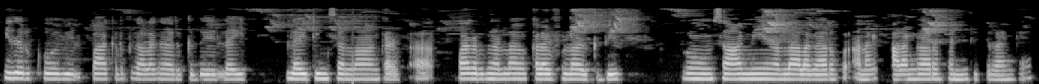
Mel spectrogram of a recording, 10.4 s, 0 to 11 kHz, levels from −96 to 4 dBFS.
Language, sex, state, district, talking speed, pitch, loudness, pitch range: Tamil, female, Karnataka, Chamarajanagar, 80 wpm, 200 Hz, -18 LUFS, 195-210 Hz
